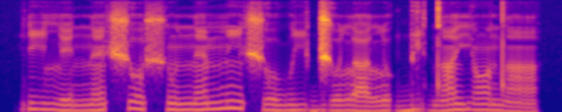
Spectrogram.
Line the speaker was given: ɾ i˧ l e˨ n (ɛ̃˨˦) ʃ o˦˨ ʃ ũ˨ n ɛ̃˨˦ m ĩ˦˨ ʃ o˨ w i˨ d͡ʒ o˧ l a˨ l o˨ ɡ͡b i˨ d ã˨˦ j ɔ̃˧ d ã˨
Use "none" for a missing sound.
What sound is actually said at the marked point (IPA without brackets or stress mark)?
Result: ɛ̃˨˦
